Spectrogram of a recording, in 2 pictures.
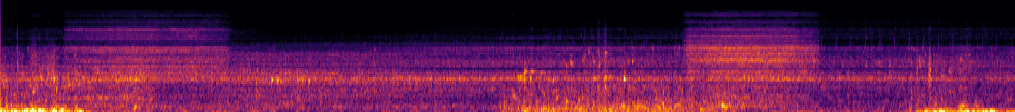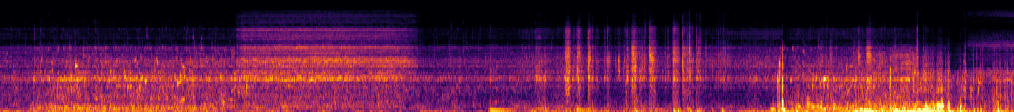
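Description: Scuba diver breathing underwater through a regulator: a rush of exhaled bubbles three times, about six seconds apart, with quieter hiss between. Low bumps of handling, and a run of clicks and knocks near the end.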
